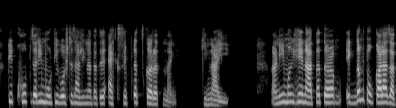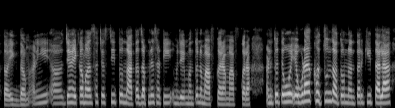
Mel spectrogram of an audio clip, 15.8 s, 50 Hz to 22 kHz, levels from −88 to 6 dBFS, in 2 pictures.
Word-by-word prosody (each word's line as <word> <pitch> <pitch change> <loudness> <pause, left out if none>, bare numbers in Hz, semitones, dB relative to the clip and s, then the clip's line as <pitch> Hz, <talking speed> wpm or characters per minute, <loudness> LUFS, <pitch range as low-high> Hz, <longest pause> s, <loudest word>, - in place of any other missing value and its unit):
की 300 - 0
खूप 290 0 -7
जरी 275 +1 +3
मोठी 255 +1 -5
गोष्ट 250 +1 -2
झाली 235 -3 -5
ना, 230 0 -7
तर 225 - -5
ते 230 - 0
ॲक्सेप्टच 235 +3 -4
करत 205 -3 0
नाही, 180 - -14 0.6
की 205 - -11
नाही. 165 -7 -3 0.9
आणि 250 +5 -2
मग 285 0 -1
हे 290 +2 +3
नातं 240 0 +5
तर 260 -1 +5 0.3
एकदम 270 +8 +3
टोकाला 265 -4 +6
जातं, 230 -7 0
एकदम. 185 +1 -5
आणि 250 +4 -8
अ, 230 +1 -7
जे 260 0 +3
एका 255 +1 +1
माणसाच्या 260 +1 -2
असती, 275 +3 -8
तो 275 - -2
नातं 230 -2 +2
जपण्यासाठी, 250 0 -3
म्हणजे 230 -1 -3
म्हणतो 220 +3 -7
ना, 255 - -5
"माफ 205 -3 +1
करा, 200 -2 +1
माफ 190 -1 -5
करा" 195 -1 +1 0.3
आणि 245 - -3
तो 280 - +4
तो 285 +1 +5
एवढा 285 +3 +6
खचून 315 -1 -1
जातो 265 -5 +3
नंतर, 250 0 -2
की 270 - -4
त्याला 245 0 +8
250 Hz, 180 wpm, -24 LUFS, 225-270 Hz, 0.9 s, त्याला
